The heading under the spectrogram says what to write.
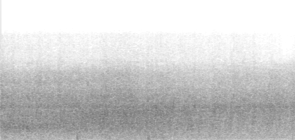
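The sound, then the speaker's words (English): One or two Alka-Seltzer effervescent tablets fizz in a glass of water, a steady, dense crackling hiss that stays loud and even throughout with no voices. “Drop one or two Alka-Seltzer tablets into a glass of water like this, and listen to it fizz.”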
